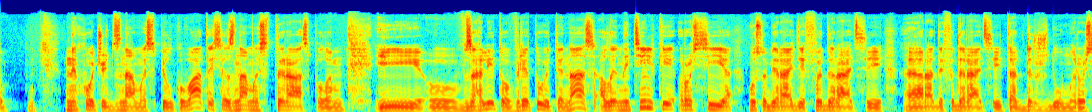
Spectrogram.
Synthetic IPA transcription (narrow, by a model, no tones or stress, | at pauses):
nɛxɔt͡ʃʊtʲznɑmɪspʲilˠkʊʋɑt̪ɪsʲɐznɑmɪst̪ɪɾɑspɔlˠemiʋzɐɦɐlʲit̪ɔʋɾʲɐt̪ujt̪ɛnɑsɐlˠɛnɛtʲilʲkɪrɔsʲijɐʋɔsɔbʲiɾɑdʲifed̪eɾɑt͡sʲijiɾɑd̪ɪfed̪eɾɑt͡sʲijit̪ɐd̪ɛrʒd̪umɪɾɔsʲ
